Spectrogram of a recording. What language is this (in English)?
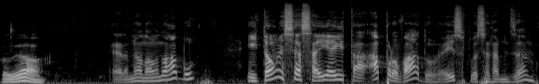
Portuguese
